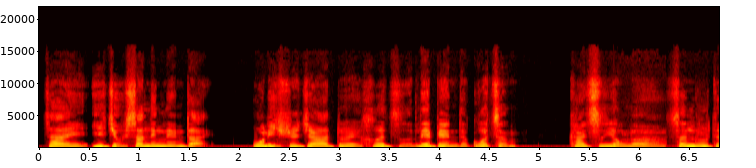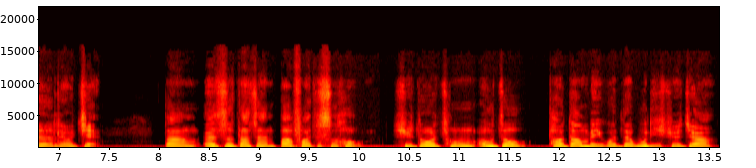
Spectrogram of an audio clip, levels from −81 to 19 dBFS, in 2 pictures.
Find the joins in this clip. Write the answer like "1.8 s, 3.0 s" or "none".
none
